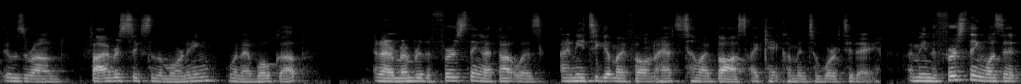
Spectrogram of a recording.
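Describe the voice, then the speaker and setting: Man, brisk matter-of-fact storyteller, gravelly edge. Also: medium pitch. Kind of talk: telling an anecdote to camera.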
